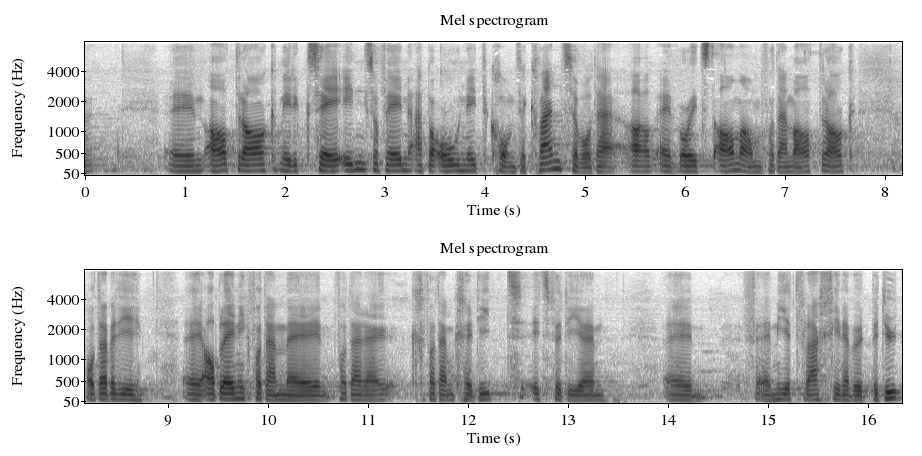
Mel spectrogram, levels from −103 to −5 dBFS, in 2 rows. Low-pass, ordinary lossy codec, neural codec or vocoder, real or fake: none; none; none; real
